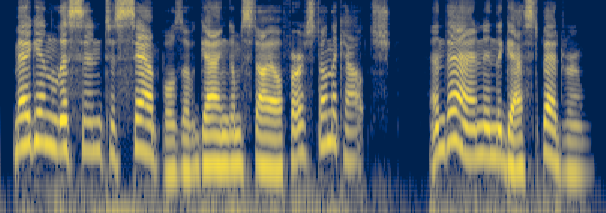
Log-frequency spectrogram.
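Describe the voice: Someone reads aloud plainly, the intonation rising and falling in a lively way.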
